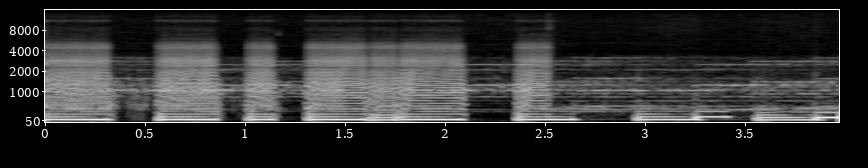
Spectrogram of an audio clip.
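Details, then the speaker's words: Dayton Audio DC130AS-8 replacement speaker, new, in Polk Audio RTI-28: bass notes buzzy and rattling, worse on deeper tones, clean when pressure applied; voice coil rubbing/binding, apparently factory misassembly. "Oh, it's starting to do it again. The voice coil is binding. This thing is not assembled correctly from the factory."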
